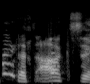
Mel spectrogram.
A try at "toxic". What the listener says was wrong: The Californians don't say the T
